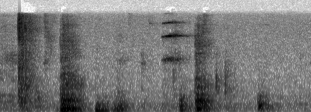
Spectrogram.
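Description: Short bursts of indistinct voices in the room, several in a row, with a brief high squeak about a second and a quarter in.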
